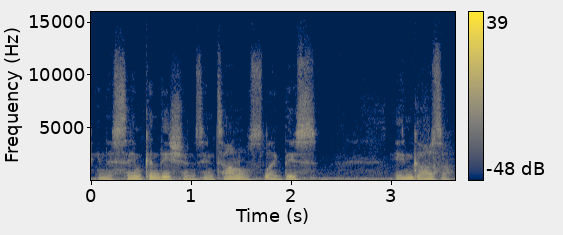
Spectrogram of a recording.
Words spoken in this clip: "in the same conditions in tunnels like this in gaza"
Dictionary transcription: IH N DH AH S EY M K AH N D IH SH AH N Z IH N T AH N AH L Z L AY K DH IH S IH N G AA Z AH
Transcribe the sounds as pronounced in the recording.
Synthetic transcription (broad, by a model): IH N DH AH S EY M K AH N D IH SH AH N Z IH N T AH N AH L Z L AY K DH IH S IH N G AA Z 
